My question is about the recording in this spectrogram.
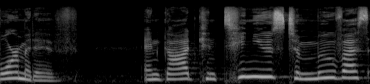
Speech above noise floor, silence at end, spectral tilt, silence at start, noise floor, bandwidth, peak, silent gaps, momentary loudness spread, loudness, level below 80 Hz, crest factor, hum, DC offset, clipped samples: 38 dB; 0 s; -1 dB/octave; 0 s; -64 dBFS; 16 kHz; -4 dBFS; none; 24 LU; -23 LUFS; -78 dBFS; 24 dB; none; under 0.1%; under 0.1%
